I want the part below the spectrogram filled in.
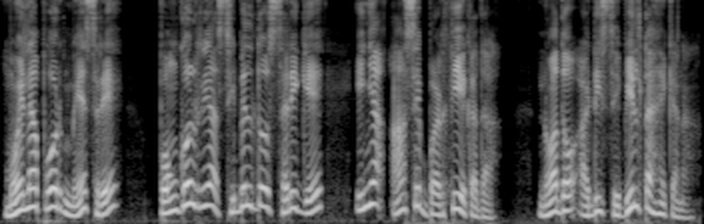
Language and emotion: Santali, happy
